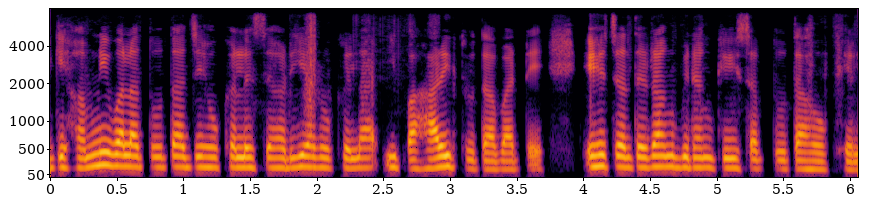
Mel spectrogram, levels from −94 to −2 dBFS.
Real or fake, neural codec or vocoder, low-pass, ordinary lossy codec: real; none; 7.2 kHz; none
